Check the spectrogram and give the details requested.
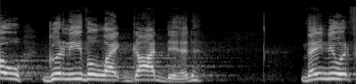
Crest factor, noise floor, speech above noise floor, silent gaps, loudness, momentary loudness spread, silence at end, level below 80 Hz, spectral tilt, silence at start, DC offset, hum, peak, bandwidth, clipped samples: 16 dB; -53 dBFS; 37 dB; none; -16 LUFS; 10 LU; 0 s; -66 dBFS; -4 dB/octave; 0 s; under 0.1%; none; 0 dBFS; 13 kHz; under 0.1%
